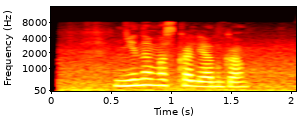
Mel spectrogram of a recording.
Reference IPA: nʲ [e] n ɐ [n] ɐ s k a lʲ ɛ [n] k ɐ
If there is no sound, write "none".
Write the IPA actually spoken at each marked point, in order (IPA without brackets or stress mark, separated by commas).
i, m, n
